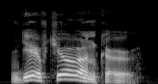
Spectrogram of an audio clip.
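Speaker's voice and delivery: dismissive, scornful, contemptuous snort. The elder one answers Molly's questions, with a dismissive snort. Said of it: "пренебрежительно фыркнула старшая".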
